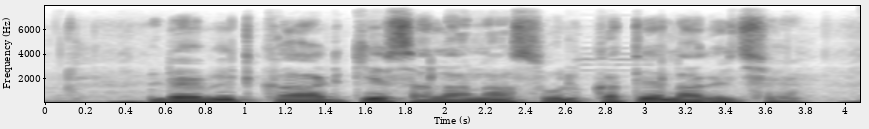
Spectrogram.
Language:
Maithili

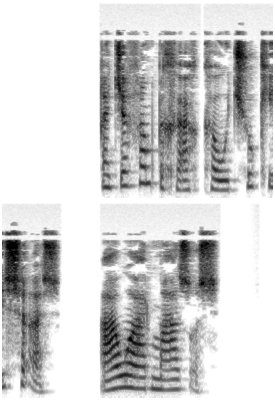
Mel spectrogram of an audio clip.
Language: Kabardian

